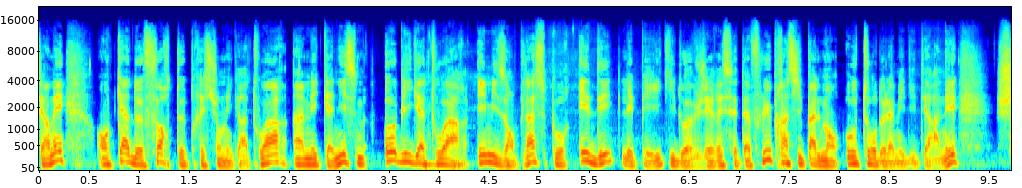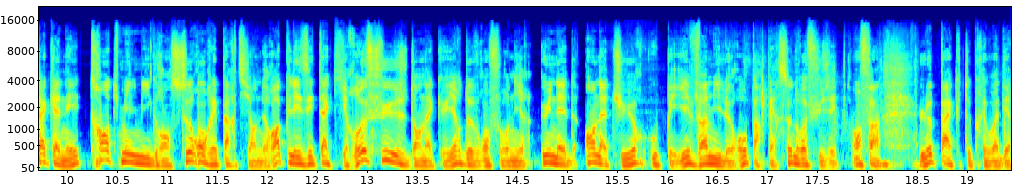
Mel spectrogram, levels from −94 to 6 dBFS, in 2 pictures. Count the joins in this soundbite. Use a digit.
0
